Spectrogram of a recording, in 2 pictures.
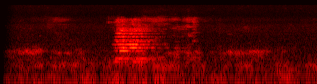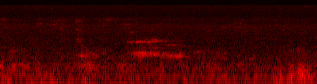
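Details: A black kitten gives one bright, high meow at night, wanting to play and keeping its owner from sleeping, over a quiet indoor background.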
